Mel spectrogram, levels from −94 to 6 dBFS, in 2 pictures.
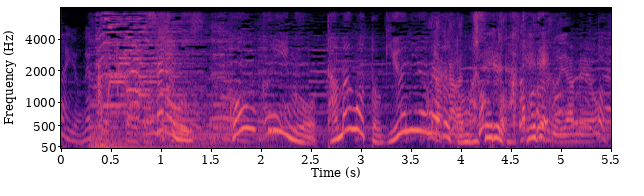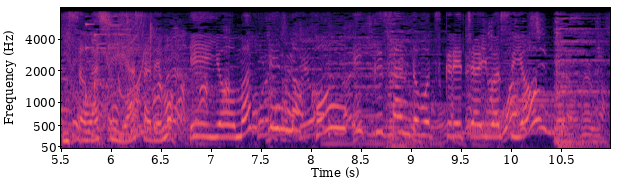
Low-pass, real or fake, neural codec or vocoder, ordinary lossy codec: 7.2 kHz; real; none; none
